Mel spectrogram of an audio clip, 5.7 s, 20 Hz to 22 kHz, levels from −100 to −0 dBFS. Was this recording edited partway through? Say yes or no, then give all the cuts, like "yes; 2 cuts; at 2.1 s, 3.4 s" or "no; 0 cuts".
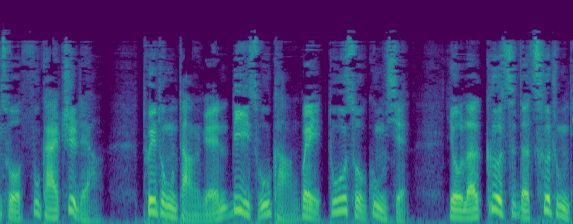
no; 0 cuts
